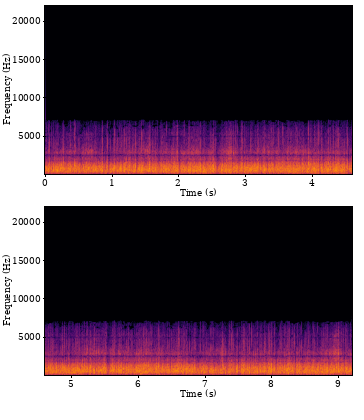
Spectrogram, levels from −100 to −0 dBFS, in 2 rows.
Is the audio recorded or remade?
remade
